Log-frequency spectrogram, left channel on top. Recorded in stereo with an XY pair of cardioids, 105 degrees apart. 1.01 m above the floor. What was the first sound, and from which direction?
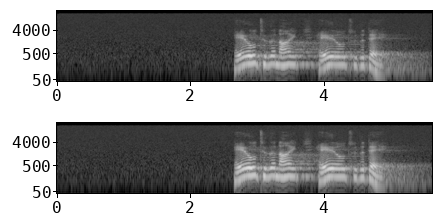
A man speaking, 20° right.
